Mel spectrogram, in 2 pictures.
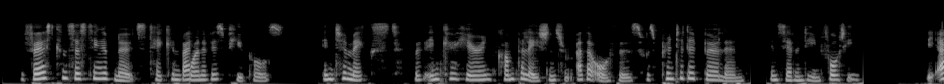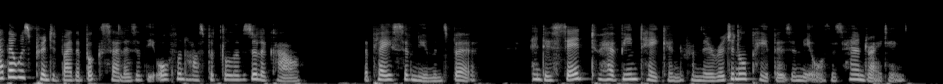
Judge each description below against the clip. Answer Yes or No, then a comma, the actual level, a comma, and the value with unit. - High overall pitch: Yes, high, 215 Hz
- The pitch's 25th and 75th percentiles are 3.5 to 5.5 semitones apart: Yes, average, 4.1 semitones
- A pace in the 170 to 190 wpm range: Yes, average, 185 wpm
